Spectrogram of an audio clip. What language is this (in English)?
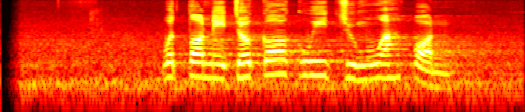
Javanese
